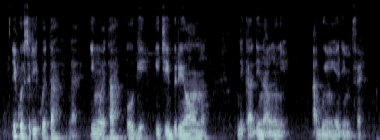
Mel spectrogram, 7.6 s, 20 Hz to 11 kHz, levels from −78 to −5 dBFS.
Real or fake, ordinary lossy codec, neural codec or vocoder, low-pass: real; Opus, 24 kbps; none; 7.2 kHz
